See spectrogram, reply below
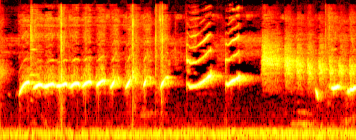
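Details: Oriental white-eye with an overflowing 'isian' song: a rapid run of short upslurred whistles, then a few bright chirps and a buzzy rattle, finishing with clear whistled notes.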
